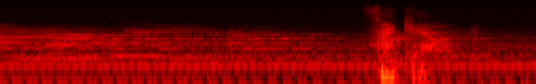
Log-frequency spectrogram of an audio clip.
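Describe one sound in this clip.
A young woman sings softly close by.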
